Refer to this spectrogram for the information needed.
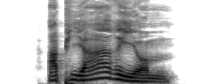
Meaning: apiary
- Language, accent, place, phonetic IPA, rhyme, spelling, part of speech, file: German, Germany, Berlin, [aˈpi̯aːʁiʊm], -aːʁiʊm, Apiarium, noun, De-Apiarium.ogg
